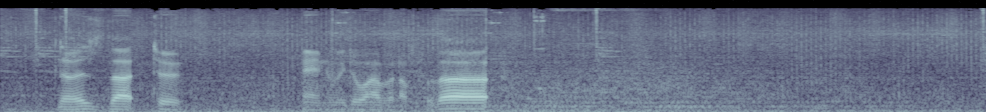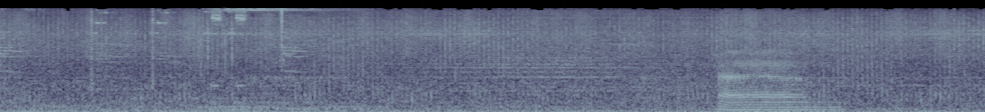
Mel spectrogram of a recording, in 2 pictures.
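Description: Short electronic chimes ring.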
